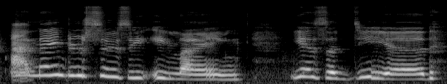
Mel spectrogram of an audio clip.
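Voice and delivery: high, sing-song and teasing; playful after fixing her slip of the name; playful singsong. Real, not acted. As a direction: announce it proudly, then a slow teasing yes I did. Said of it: "Sorry, Susie".

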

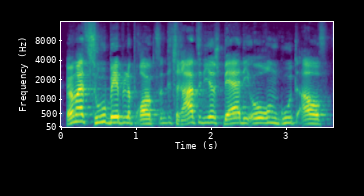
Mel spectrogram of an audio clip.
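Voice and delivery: policeman's holler; shouted warning. A narrator's reading. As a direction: demand attention from across the way. Policeman shouts across to fugitives.

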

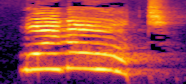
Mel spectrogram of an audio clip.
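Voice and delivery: high, bright cheering call; cheery cry. Acted. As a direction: cheer him on loudly. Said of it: "cried the Ruse with a super loud cheer".

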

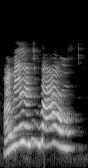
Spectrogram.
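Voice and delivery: high, loud alarmed yell; shocked shout. Real, not acted. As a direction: cry out in surprise. Swallowed by the monster in game.

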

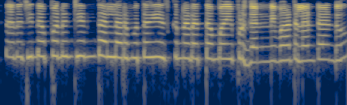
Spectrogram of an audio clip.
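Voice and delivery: high tearful wail to an elder; wailing, hurt retelling; crying. Acted. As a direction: plead through sobs, pitch climbing steadily. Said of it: "ఊకే ఏడవకు".

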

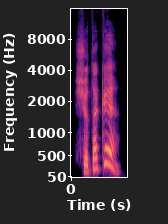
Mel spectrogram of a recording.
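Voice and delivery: high-pitched, puzzled woman's voice; startled question. A narrator's reading. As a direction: ask it high, taken aback. Startled by the sudden order.

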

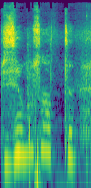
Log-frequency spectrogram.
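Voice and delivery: very soft, secretive commentary; hushed whispering. Pretend. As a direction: murmur while spying from hiding. Spying secretly on the intruder.

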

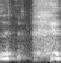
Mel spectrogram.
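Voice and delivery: short airless chuckle; soft breathy chuckle. Real, not acted. Storyteller chuckling at his own punchline, soft breathy laugh. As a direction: chuckle under the breath at the joke.

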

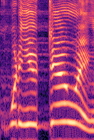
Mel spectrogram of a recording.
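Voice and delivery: a dad walking into chaos; exasperated parent. Retold or imitated. Father confronting his kids, high exasperated disbelief. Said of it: "And I'm like".

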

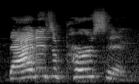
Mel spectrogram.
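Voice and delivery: ordinary talk, nothing marked

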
